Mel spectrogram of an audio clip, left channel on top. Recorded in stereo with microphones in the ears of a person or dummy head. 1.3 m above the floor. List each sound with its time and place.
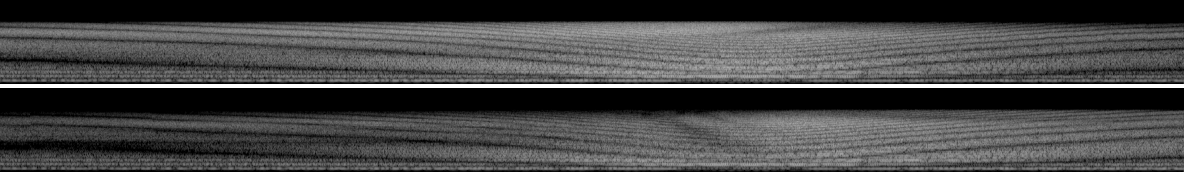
0.0 s a drone: 55° left (ahead or behind); by 11.8 s 30° right (ahead or behind)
